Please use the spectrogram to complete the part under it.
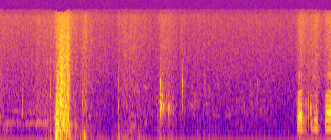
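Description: Billiard balls clack together as a rack is broken.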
